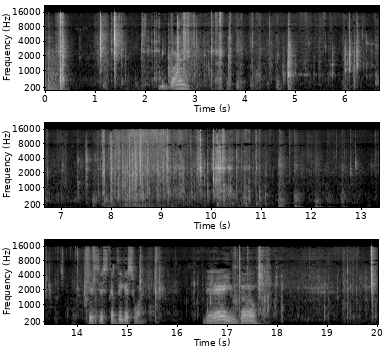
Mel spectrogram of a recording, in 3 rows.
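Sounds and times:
broth splashing and dripping: 12.6 - 14.3.

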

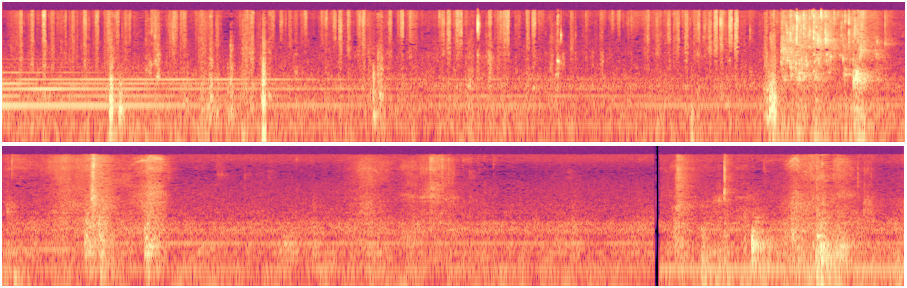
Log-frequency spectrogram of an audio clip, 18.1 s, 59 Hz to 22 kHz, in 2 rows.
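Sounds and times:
wet sponge rubbing ceramic: 0.0 - 7.8.

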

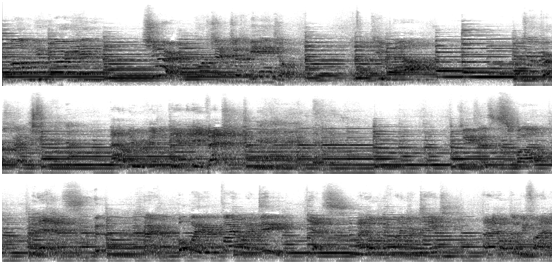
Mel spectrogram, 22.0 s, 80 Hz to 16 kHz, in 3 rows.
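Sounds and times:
electronic keyboard chords: 0.0 - 22.0
low bass line: 5.7 - 21.7.

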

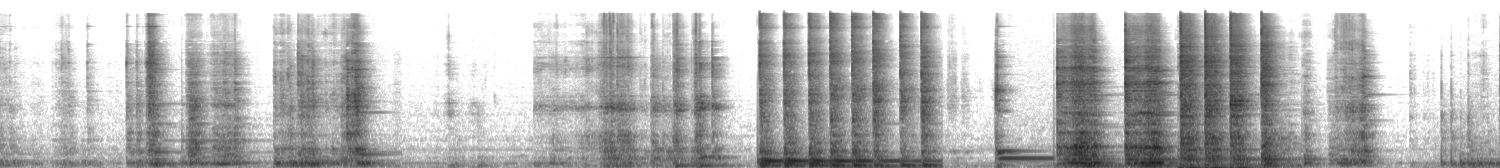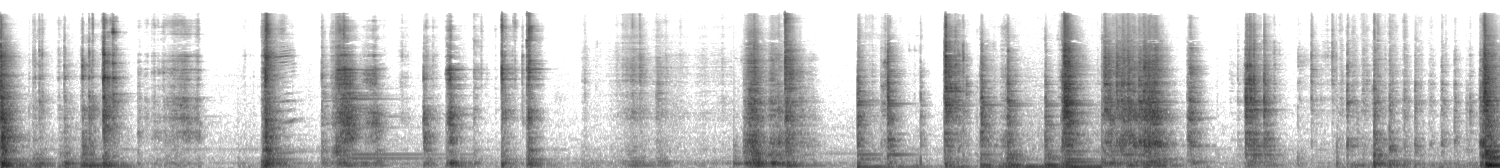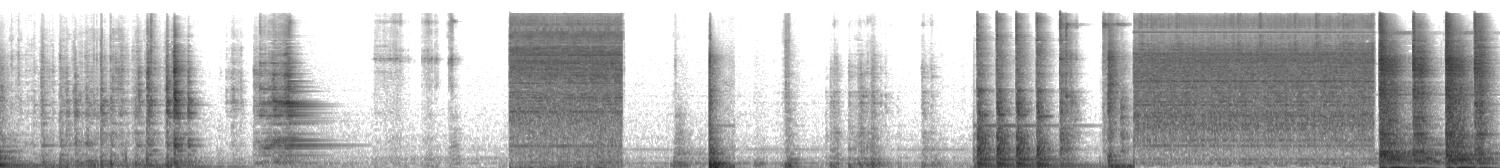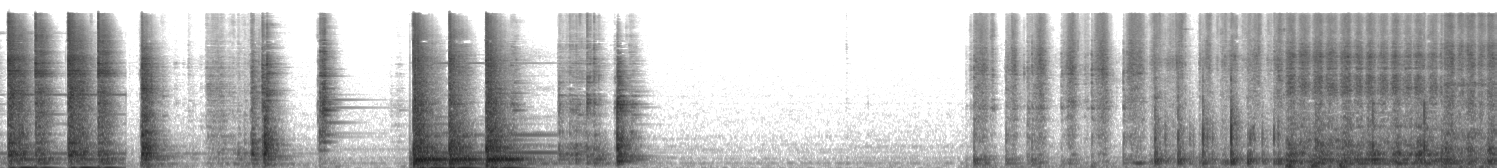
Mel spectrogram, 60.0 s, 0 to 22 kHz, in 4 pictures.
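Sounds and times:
metal scraping on metal: 0.0 - 3.9, 10.6 - 12.1.

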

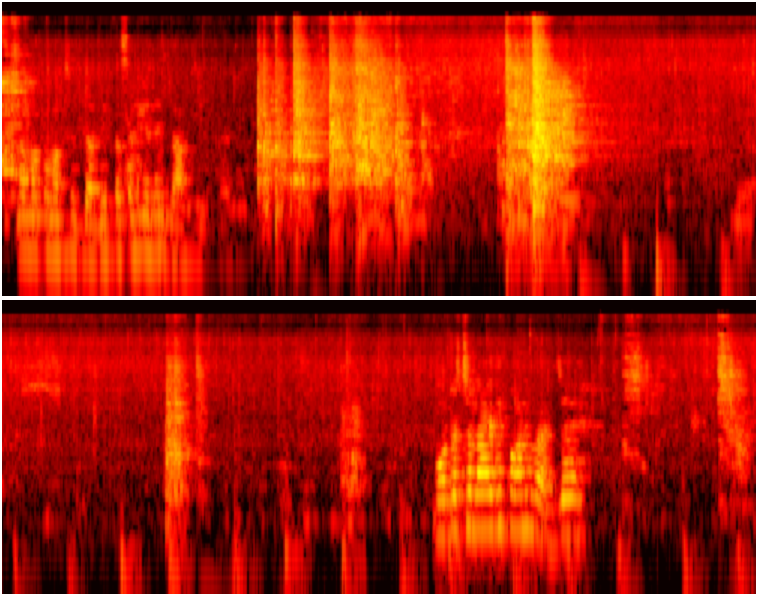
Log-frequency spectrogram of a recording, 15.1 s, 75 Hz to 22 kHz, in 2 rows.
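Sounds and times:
food frying in a pan: 0.0 - 15.0
metal spatula scraping pan: 2.6 - 6.0, 10.9 - 11.3, 13.6 - 15.0.

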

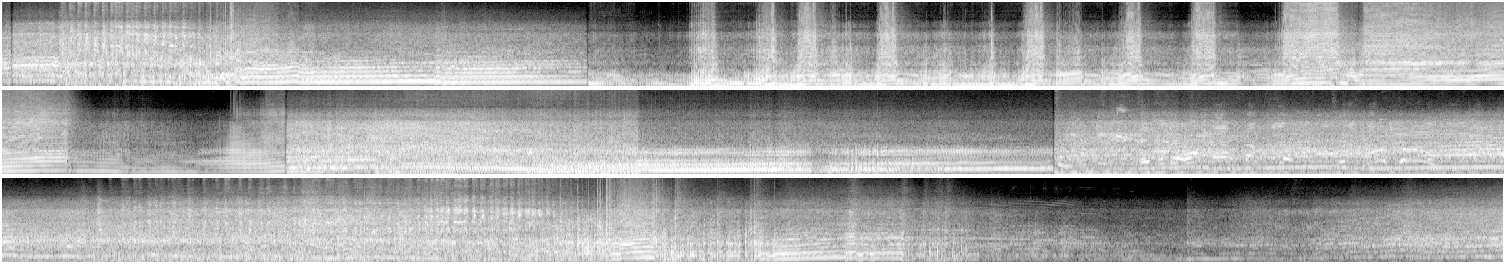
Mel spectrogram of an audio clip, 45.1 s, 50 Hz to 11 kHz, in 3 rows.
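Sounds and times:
rally car engines at full throttle: 0.0 - 45.0
engine revving blips: 17.3 - 39.2.

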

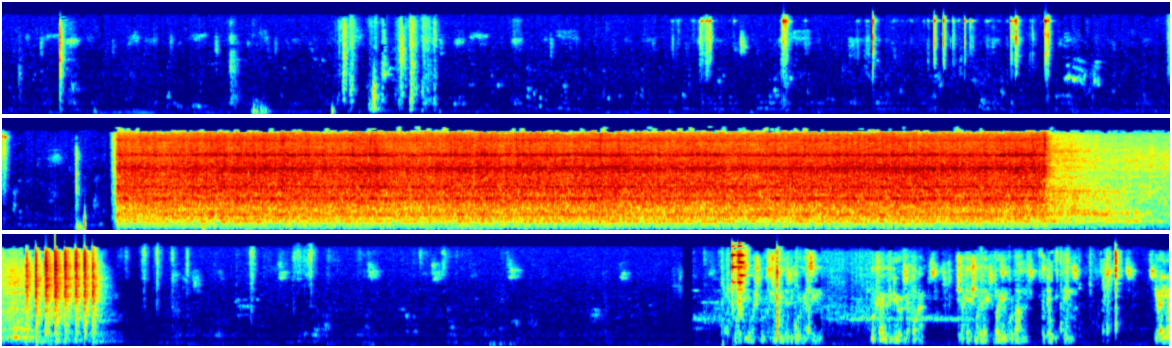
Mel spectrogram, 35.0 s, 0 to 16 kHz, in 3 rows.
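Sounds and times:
drill press drilling steel: 12.8 - 24.1.

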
